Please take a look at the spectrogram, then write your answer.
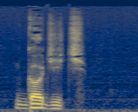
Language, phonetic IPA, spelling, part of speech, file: Polish, [ˈɡɔd͡ʑit͡ɕ], godzić, verb, Pl-godzić.ogg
